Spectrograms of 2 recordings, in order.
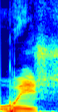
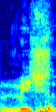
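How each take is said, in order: First: It starts with a rounded W sound. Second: It starts with a V sound. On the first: The speaker calls it right. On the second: The speaker calls it wrong.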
